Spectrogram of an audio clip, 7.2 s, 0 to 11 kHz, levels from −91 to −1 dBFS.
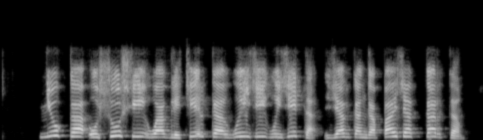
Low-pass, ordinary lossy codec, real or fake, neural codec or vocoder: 7.2 kHz; Opus, 64 kbps; fake; codec, 16 kHz, 6 kbps, DAC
